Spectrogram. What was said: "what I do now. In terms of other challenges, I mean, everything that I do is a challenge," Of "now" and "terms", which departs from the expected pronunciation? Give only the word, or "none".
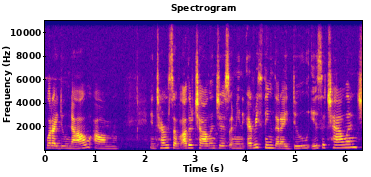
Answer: none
